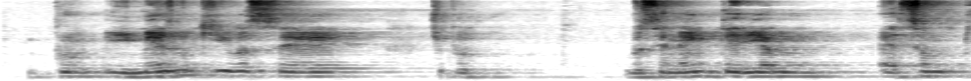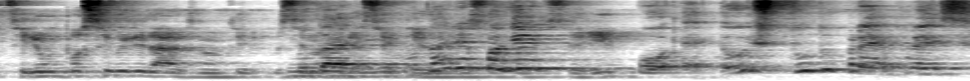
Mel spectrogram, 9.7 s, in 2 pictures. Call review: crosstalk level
present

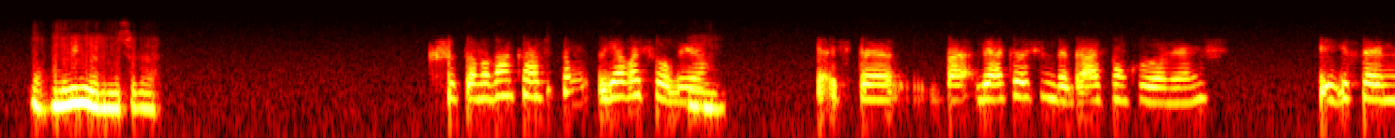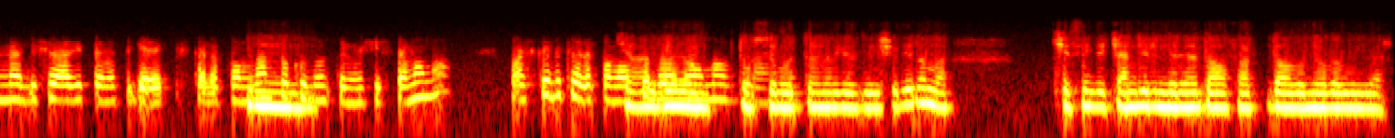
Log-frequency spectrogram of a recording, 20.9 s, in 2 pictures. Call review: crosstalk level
present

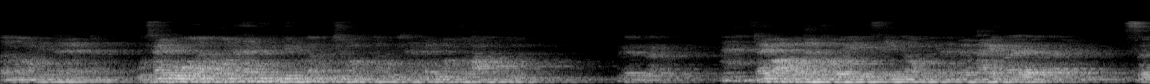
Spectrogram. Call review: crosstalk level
none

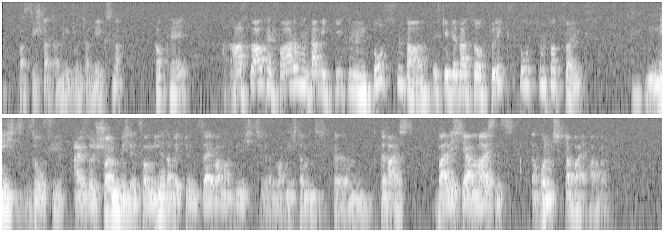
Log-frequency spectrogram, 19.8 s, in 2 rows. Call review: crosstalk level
none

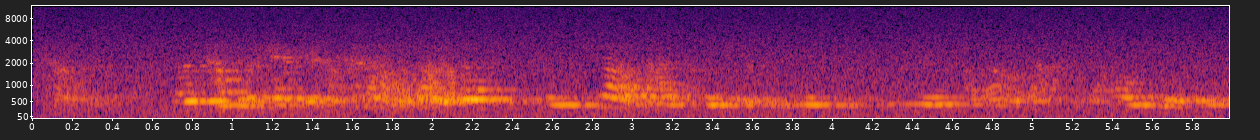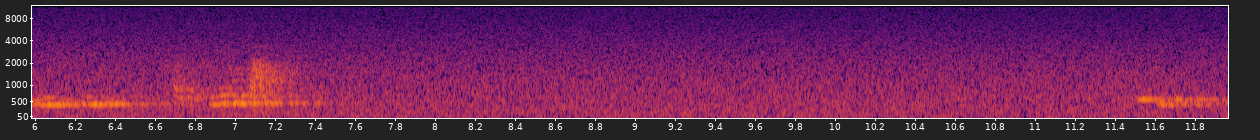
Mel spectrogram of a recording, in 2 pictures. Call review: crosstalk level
present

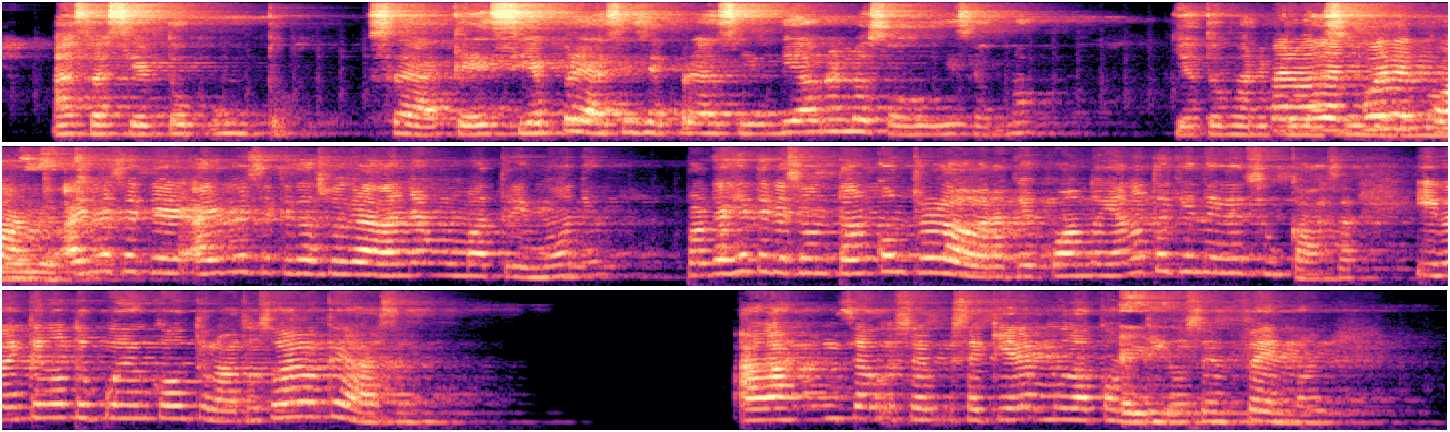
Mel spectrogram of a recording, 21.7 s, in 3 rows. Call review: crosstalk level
present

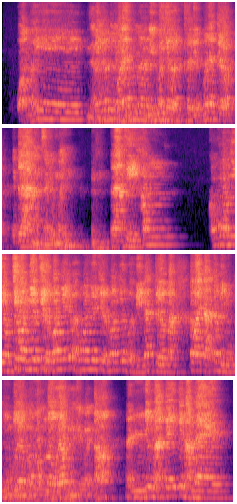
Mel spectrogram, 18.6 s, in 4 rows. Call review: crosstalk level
present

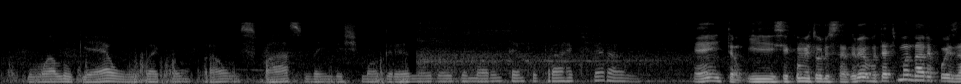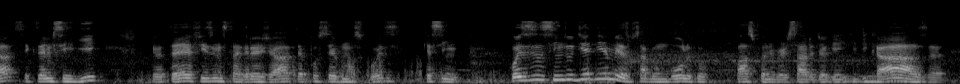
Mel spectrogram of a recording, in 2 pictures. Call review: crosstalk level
none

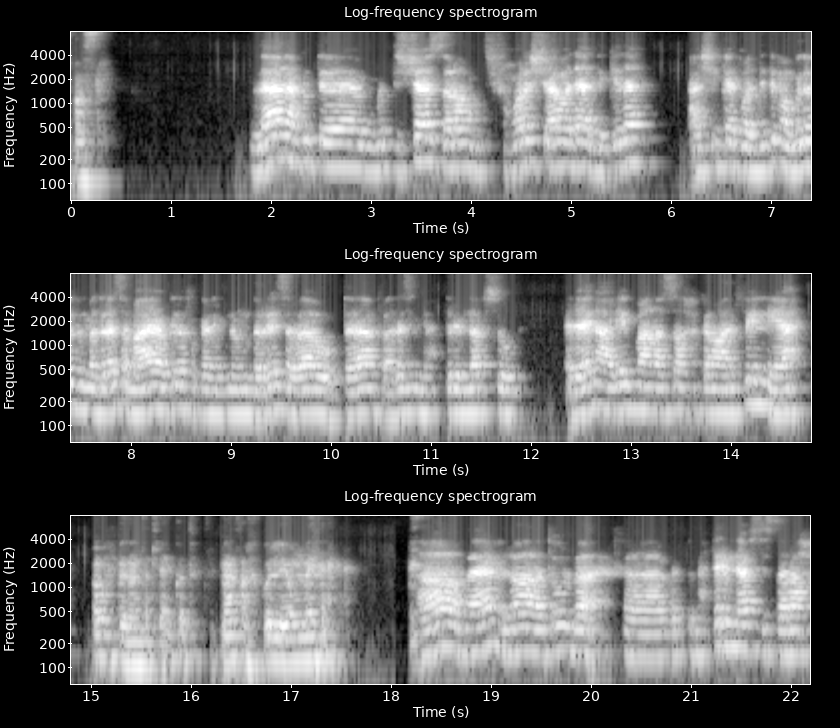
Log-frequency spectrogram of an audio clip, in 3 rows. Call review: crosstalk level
none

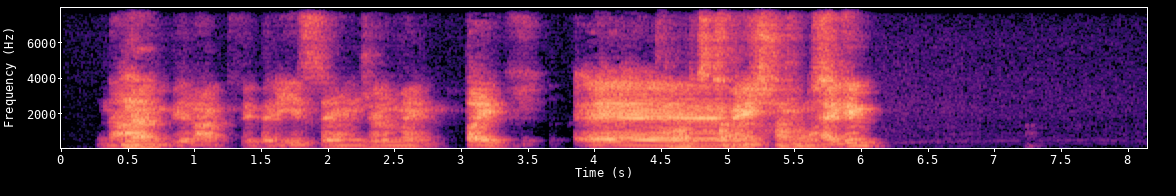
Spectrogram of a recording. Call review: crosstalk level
present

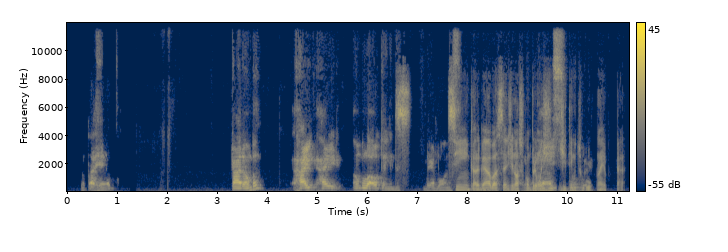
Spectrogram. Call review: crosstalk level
present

